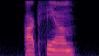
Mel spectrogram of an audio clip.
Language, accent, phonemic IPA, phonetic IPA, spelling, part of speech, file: Armenian, Eastern Armenian, /ɑkʰsiˈjom/, [ɑkʰsijóm], աքսիոմ, noun, Hy-աքսիոմ.ogg
- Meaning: axiom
